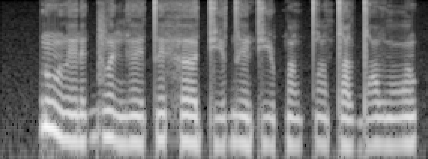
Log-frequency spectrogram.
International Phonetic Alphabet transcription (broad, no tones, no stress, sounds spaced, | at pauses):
ɾ ũ l ẽ ɾ ɪ ɡ v ɛ̃ ɡ ɛ̃ ɪ̯ t ẽ h ɜ tʲ ə d ẽ tʲ ə˞ p ə̃ l tˤ ũ tˤ ɪ l d ɜ ðˤ ũ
